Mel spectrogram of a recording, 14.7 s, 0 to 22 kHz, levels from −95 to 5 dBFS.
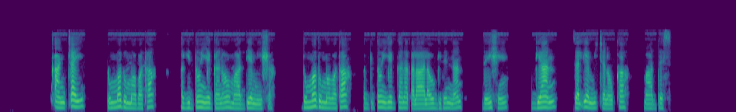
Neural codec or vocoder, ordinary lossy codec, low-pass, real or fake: none; MP3, 48 kbps; 7.2 kHz; real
